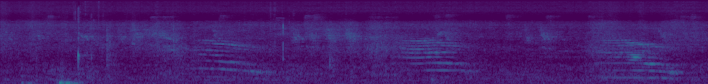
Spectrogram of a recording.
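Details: Domestic cat meowing three times at a low level, each call a drawn-out, wavering harmonic wail of about a second, with a short knock near the start and quiet room background between calls.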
